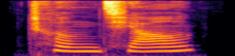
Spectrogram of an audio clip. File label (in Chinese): "逞强", Chinese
